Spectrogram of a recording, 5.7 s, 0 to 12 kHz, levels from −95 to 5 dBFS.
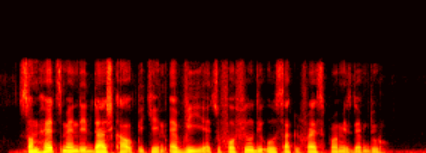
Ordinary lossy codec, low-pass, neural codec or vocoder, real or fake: none; 7.2 kHz; none; real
